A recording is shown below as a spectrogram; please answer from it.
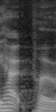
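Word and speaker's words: Gakpo: you know what Cody hackpo right that's how you pronounce it in in Holland yeah that's actually how you do it Jack Collins taught me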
